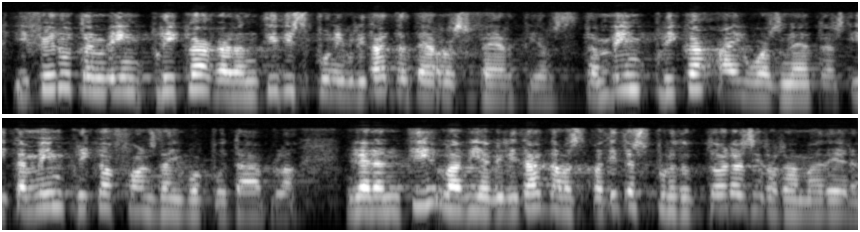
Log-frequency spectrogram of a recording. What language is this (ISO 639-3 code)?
cat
